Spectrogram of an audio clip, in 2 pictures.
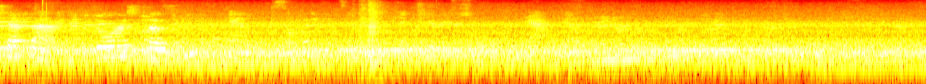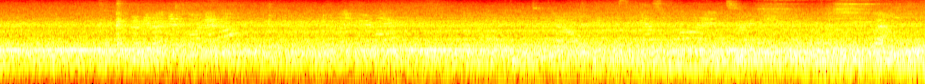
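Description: An escalator hums and rumbles steadily nearby.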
